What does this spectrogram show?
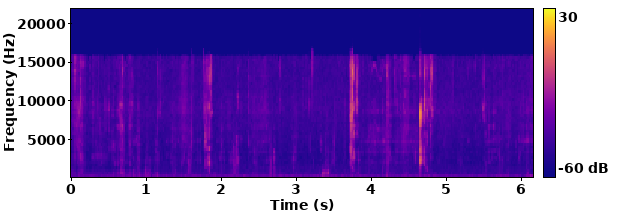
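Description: Close-miked chewing of a soft pierogi, with a bite at the start and irregular wet mouth clicks and smacks, over a low steady hum.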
